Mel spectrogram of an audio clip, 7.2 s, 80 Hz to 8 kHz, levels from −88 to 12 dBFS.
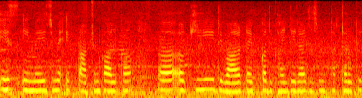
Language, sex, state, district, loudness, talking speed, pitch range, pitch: Hindi, female, Chhattisgarh, Raigarh, -16 LUFS, 155 wpm, 235-250 Hz, 240 Hz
